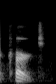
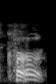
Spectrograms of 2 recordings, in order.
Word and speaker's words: Kirk: You said Kirk, but some people hear Kurt. So yeah, yeah, it's Kirk.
